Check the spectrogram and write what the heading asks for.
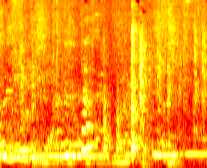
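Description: A student's voice holding one low, steady note, like a long drawn-out "mmm", with other students talking over it in a classroom.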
